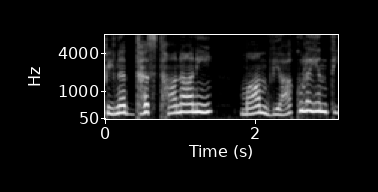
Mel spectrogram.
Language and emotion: Sanskrit, fearful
